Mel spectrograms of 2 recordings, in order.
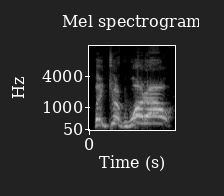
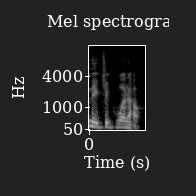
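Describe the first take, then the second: First: Slow, high, loud disbelief; imitated shocked yell; outraged shout. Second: Said in the usual way. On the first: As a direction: holler it like a furious patient. Enraged friend shouts in disbelief.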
